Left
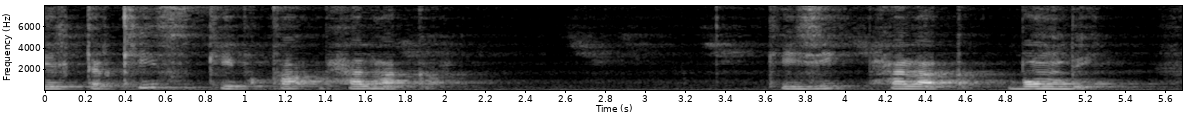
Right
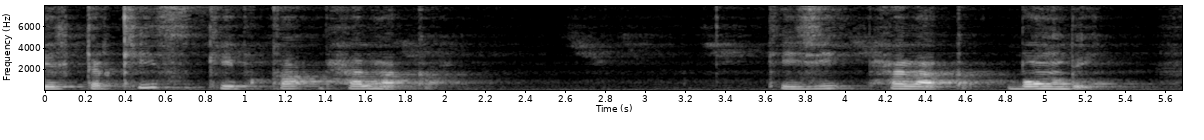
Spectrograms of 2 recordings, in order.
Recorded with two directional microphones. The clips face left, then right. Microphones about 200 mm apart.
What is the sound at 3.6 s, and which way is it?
Speech, 40° right (ahead or behind).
